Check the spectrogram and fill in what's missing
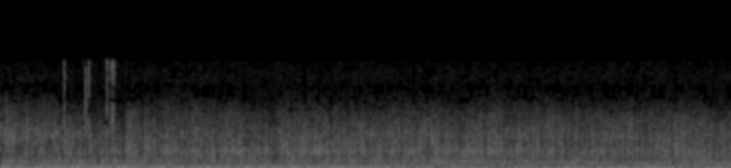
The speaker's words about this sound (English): Professor come by earlier and set up the explosion? Or did the natural forces of spontaneous combustion pick that exact moment to assert themselves?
